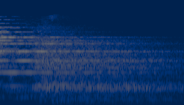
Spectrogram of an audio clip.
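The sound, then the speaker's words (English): Church bells ringing out across Jerusalem during a funeral as the deceased is moved to the cemetery, their resonant metallic tones overlapping in a sustained wash that slowly fades, with no voices. “Church bells rang out across Jerusalem as she was moved to the cemetery and laid to rest.”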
